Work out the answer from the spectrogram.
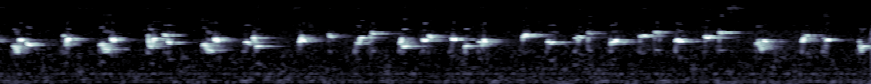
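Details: Continuous varied song of a sooty-headed bulbul, the kind used to lure birds: lively chirped whistles in quick down-slurred pairs and triplets, delivered without break in a bubbly, chattering flow.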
